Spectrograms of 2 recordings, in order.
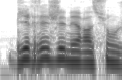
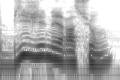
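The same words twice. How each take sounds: First: Birégénération, said in full with the ré syllable put back; corrected word. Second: Bigénération, said wrongly as bi-génération with the ré syllable dropped; garbled word. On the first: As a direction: fix it to Birégénération, every syllable there. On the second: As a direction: stumble over bigénération, missing the ré. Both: Shown as a demonstration. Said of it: "je sais pas comment on dit".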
